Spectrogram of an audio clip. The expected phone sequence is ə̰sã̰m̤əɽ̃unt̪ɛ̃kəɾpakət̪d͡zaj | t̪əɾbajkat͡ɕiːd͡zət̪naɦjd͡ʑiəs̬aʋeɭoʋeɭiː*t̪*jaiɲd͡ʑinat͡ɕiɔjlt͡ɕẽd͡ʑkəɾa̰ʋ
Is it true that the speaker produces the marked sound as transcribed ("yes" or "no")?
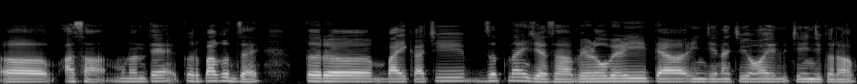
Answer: yes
